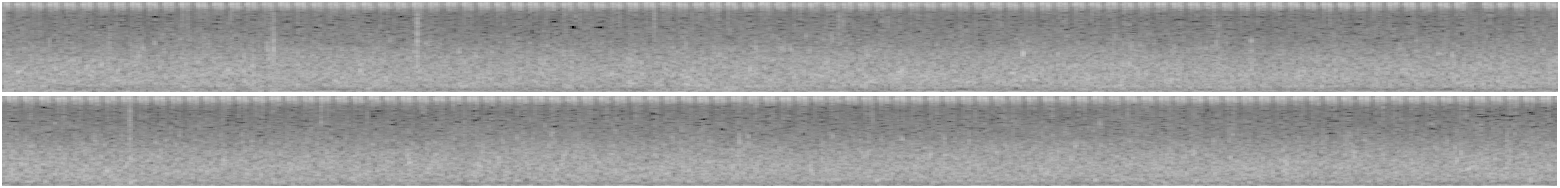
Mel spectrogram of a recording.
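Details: Riverside crickets chirp through the night in a long, unchanging, rapidly throbbing high tone, backed by a steady roar of moving water and scattered faint pops from a campfire.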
